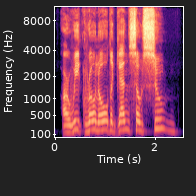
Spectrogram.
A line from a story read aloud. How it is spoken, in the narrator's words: cried they, dolefully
